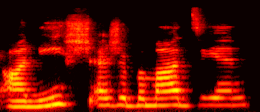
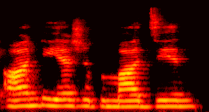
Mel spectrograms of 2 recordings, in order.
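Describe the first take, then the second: First: The first word sounds like aneesh. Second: The first word sounds like andi. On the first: This is how some other speakers say it. "Some people say" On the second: This is how speakers in this area say it. "Up here, we would say"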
